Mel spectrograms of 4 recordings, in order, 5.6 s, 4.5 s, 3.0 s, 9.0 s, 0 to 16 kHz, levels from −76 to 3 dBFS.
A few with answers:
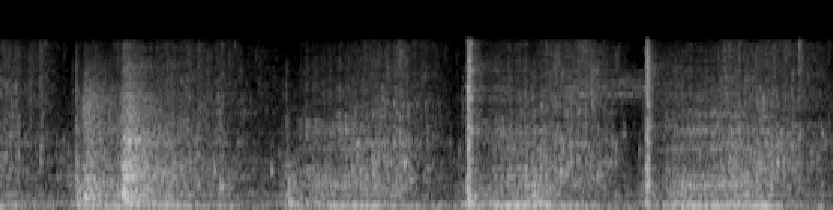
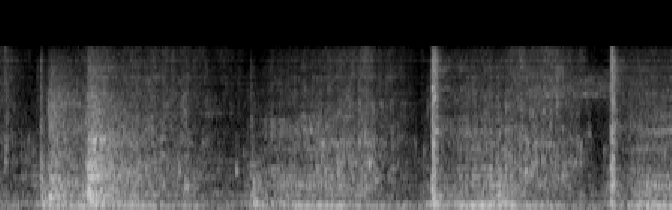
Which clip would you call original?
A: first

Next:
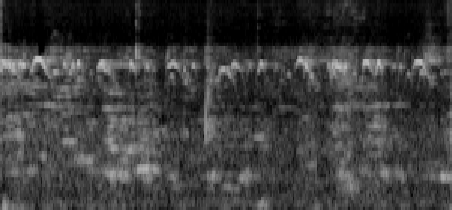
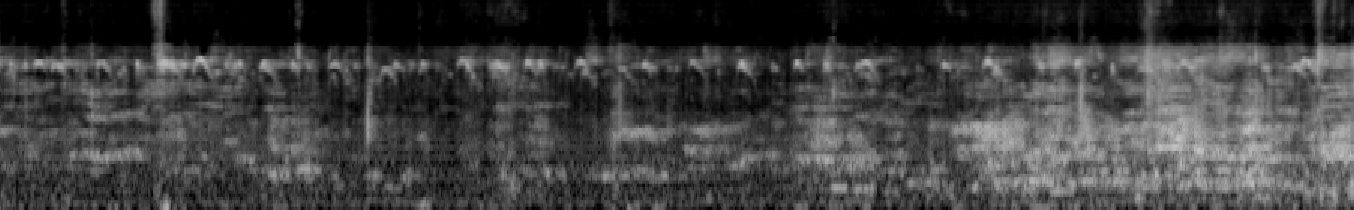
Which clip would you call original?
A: first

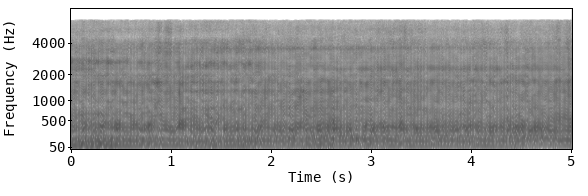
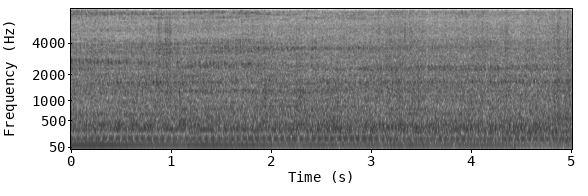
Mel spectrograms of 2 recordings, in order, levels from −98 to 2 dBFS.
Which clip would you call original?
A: second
